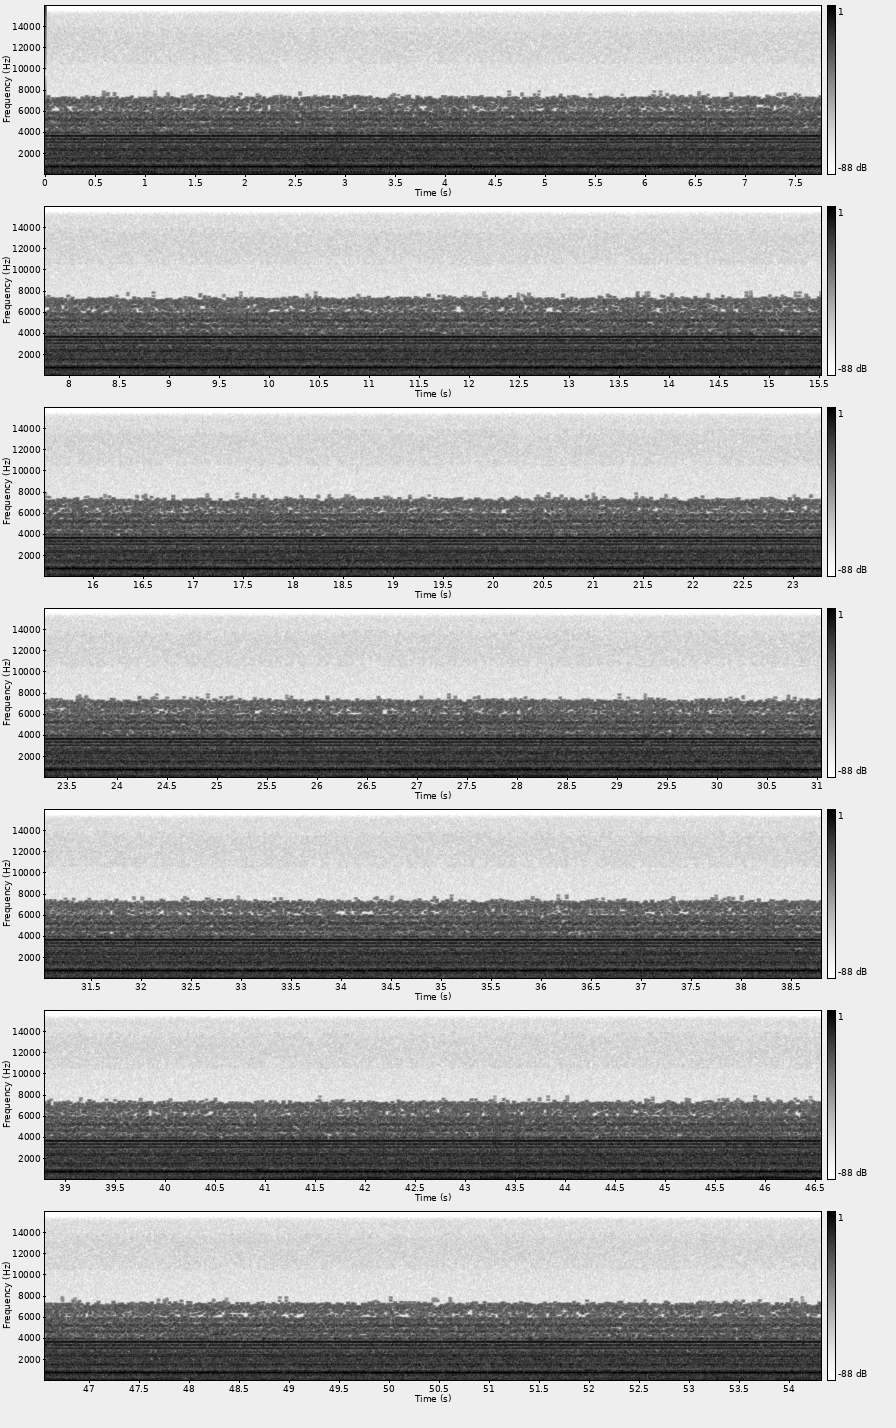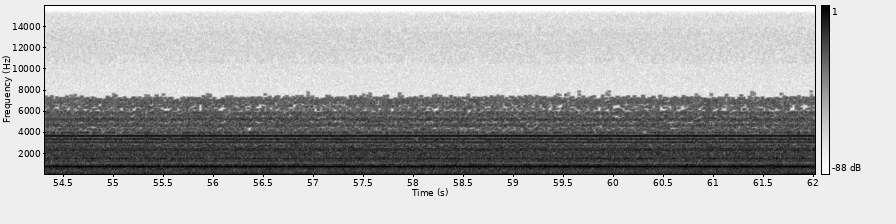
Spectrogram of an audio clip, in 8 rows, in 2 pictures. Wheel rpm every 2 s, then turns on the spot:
0, 0, 0, 0, 0, 0, 0, 0, 0, 0, 0, 0, 0, 0, 0, 0, 0, 0, 0, 0, 0, 0, 0, 0, 0, 0, 0, 0, 0, 0, 0.
none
